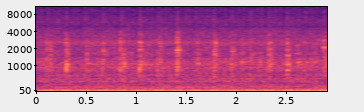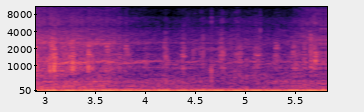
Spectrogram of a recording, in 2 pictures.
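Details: 1999 Jaguar XJR V8 idle with regular metallic knock near three beats a second, appearing after overheating on a drive following secondary tensioner replacement; owner suspects rod knock, unconfirmed.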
